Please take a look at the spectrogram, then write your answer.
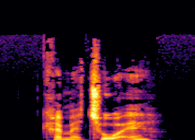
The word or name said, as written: krematorium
